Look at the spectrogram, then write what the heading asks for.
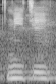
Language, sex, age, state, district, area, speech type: Hindi, female, 30-45, Uttar Pradesh, Azamgarh, rural, read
